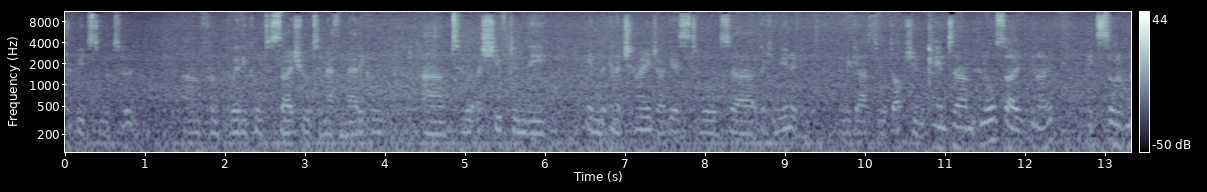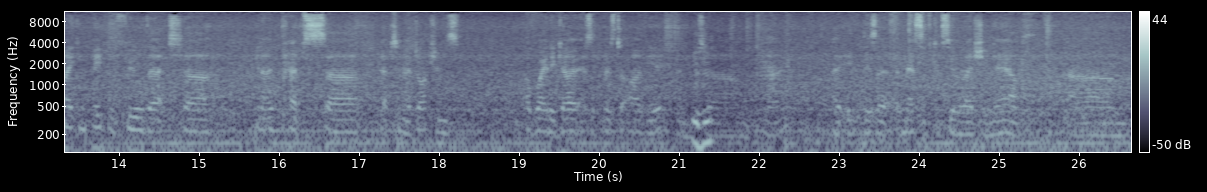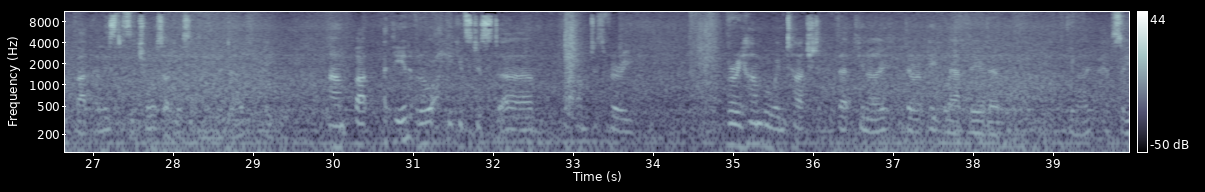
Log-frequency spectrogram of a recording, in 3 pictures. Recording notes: This interview was recorded in the Outdoor section of Luna Leederville , so there is a bit of background noise. Many thanks to the folks at Luna for allowing us to utilise their space to record.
